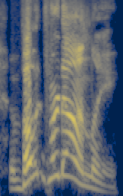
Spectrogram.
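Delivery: high, drawn-out, loud jeer; mock slogan. Host ridiculing the campaign pitch, mocking high voice. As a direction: stretch it out in a silly high voice.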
